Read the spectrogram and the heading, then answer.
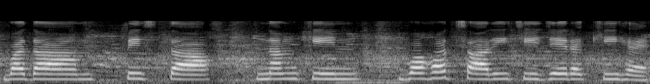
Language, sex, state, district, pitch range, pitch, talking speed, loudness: Hindi, female, Haryana, Charkhi Dadri, 240-255 Hz, 250 Hz, 75 wpm, -14 LUFS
